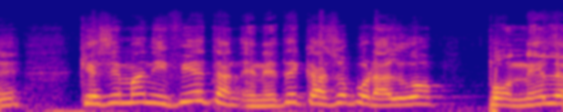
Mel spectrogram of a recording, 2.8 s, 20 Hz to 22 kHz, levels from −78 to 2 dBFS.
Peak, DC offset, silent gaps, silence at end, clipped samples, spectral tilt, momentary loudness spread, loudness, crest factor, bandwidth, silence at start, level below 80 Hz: -4 dBFS; under 0.1%; none; 0 s; under 0.1%; -4.5 dB/octave; 4 LU; -18 LUFS; 14 dB; 15.5 kHz; 0 s; -38 dBFS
